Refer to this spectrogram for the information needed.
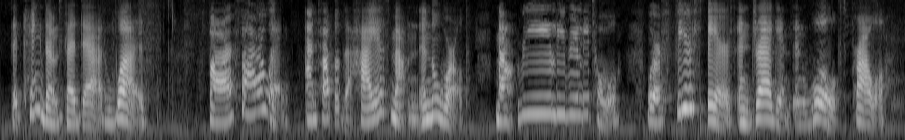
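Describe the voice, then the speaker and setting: A woman's squeaky, high, put-on character voice, at a fairly slow pace, with very wide pitch swings. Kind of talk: bedtime story. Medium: read story. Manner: warm, gentle.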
